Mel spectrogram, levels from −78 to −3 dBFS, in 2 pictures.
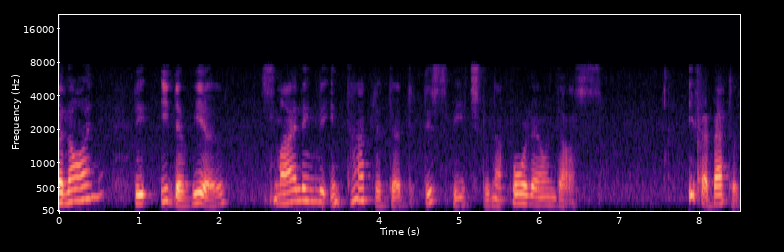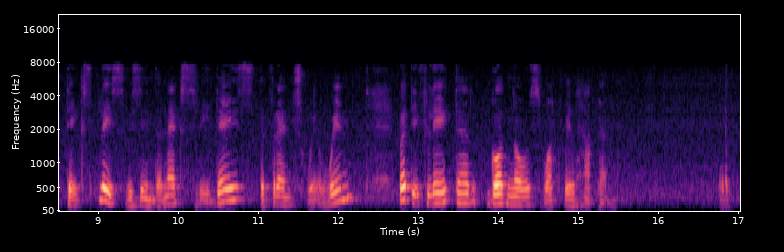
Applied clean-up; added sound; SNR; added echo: none; none; none; none.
